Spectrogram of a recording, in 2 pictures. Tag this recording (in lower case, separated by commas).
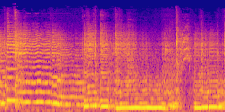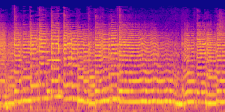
musical instrument, music, plucked string instrument, guitar, electric guitar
